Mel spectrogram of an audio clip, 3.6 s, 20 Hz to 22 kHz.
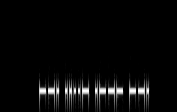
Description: Morse code, heard as a keyed tone, about 28 wpm, 700 Hz. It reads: G4JG
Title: DXCC-100 Call Signs - 4 Characters - 28wpm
